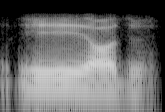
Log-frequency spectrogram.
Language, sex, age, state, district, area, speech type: Nepali, male, 18-30, West Bengal, Darjeeling, rural, conversation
